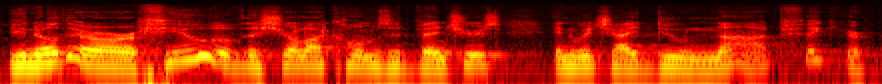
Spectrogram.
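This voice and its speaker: An actor playing a genial, self-deprecating old English doctor and storyteller, with a hesitant, old-fashioned manner in 1940s radio drama style. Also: male voice, fairly high pitch, moderate pace, darkish tone, close to an everyday voice. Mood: genial, musing. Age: older.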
